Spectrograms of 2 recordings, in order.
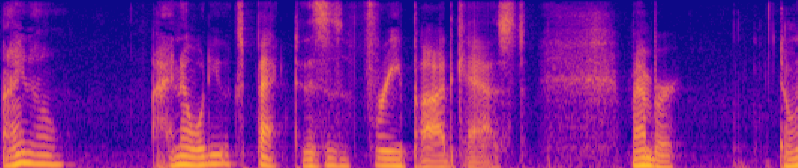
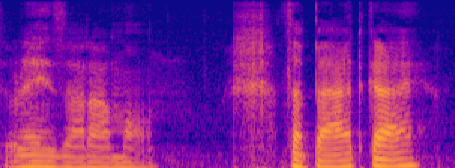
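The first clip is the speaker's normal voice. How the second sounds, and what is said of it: Bad put-on Puerto Rican accent. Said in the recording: “he talked like this... That's not a good accent... It's bad. It's a bad Puerto Rican accent based on... Scarface. Al Pacino Scarface”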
